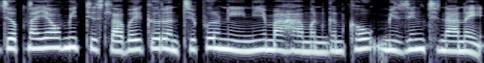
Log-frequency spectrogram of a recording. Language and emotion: Bodo, neutral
